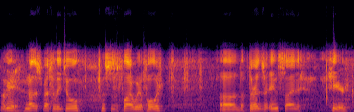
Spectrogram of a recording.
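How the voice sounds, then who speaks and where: Long, frequent pauses over noticeable background noise. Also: moderate pace. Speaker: hobby mechanic making a how-to video. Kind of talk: tutorial. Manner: casual.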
